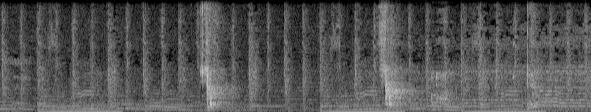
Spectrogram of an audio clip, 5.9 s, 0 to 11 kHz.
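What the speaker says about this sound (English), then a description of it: "we're gonna cut this and put inside, and I have these 2 garlic" Garlic cloves are cut with a knife on a chopping board for chicken rendang. Several sharp, close knocks land at irregular intervals over a steady background hum, with no talking.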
